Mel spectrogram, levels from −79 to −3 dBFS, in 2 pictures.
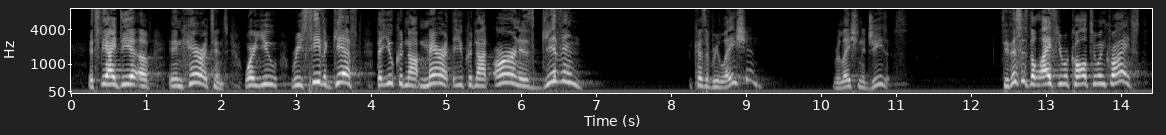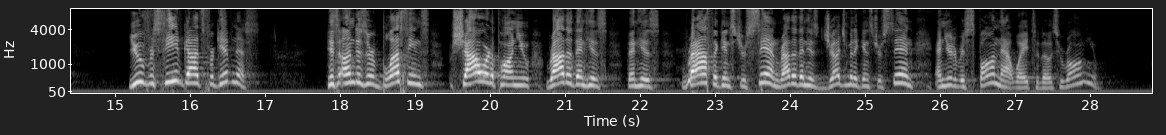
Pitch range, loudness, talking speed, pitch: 155-255 Hz, -20 LUFS, 160 wpm, 215 Hz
